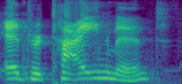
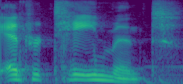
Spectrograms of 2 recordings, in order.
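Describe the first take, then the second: First: The letter A is said as a plain A sound. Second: The letter A is said as an E sound. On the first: The speaker calls it wrong. "you don't say entertainment" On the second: The speaker calls it right. "You say entertainment"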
